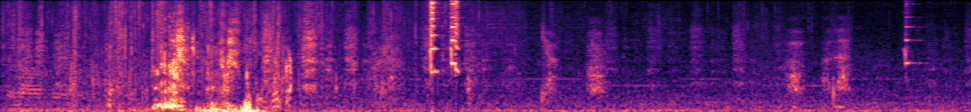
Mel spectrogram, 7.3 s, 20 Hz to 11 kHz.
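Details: Shizuka, a three-year-old female Japanese Spitz from Fukuoka, Japan, playing in a dog run in 2017: loud, breathy, broadband huffing bursts early on, then a couple of sharp short sounds and softer scattered noises, with people talking in Portuguese nearby.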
